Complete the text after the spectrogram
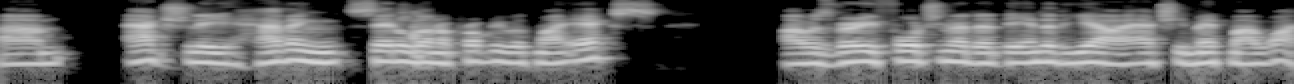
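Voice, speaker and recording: A man with a Zimbabwean accent speaks at a very fast pace, his fairly high pitch, bright, sharp tone and monotone, flat intonation all prominent. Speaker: property investment speaker. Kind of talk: webinar presentation. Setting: online webinar.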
